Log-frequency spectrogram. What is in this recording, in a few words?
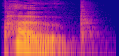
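"pope", British English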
